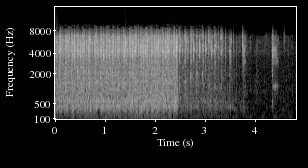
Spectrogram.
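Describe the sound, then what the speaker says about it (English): A sewing machine runs steadily as it stitches the seam of a girl's dress sash, loud and close, then stops partway through, leaving a few faint clicks and handling knocks. "Keep sewing because I'm closing up my seam."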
